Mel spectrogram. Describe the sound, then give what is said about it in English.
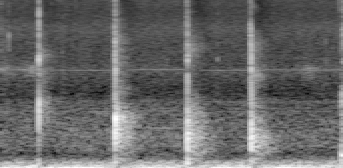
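Five sharp hand claps in a slow, fairly steady rhythm, each a crisp, bright smack, set against a low background hum with no one talking. “Thank you for the clap.”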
